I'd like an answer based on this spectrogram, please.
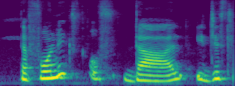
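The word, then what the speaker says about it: دال: When the tip of the tongue touch the upper 2 incisors, upper, with the gum line, Dal is pronounced Dal.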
